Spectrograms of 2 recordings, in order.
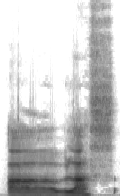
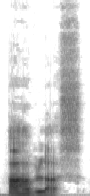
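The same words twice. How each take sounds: First: The stress is on the last syllable. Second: The stress is on the first syllable. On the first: "The stress here is on the last syllable" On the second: "The stress over here is on the first syllable"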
